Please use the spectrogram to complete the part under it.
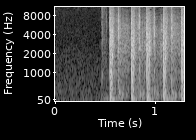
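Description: Rapid automatic gunfire from a shooter video game bursts in after a brief silence, a loud, evenly spaced string of sharp shots with no voices.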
